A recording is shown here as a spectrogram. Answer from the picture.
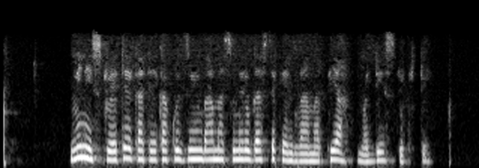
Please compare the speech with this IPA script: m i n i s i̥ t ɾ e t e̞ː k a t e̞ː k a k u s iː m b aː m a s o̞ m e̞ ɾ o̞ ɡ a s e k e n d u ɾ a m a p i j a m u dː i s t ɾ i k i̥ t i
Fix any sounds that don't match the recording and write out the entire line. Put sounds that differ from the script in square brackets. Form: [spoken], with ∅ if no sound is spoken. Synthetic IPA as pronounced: m i n i s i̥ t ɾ e t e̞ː k a t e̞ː k a k u [z] iː m b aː m a s o̞ m e̞ ɾ o̞ ɡ a s e k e n d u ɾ a m a p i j a m u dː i s t ɾ i k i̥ t i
